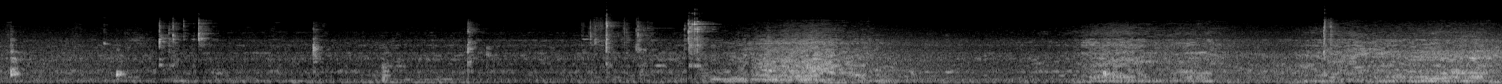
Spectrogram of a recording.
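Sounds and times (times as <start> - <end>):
metal tools clinking: 1.1 - 2.2, 5.8 - 7.2.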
